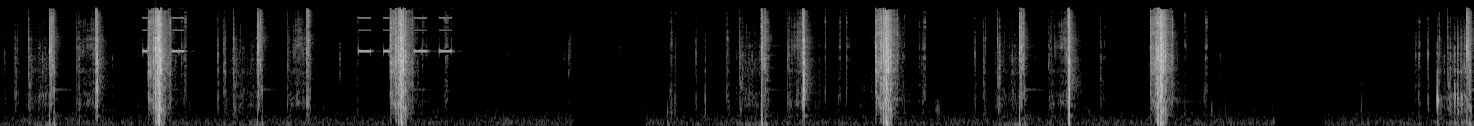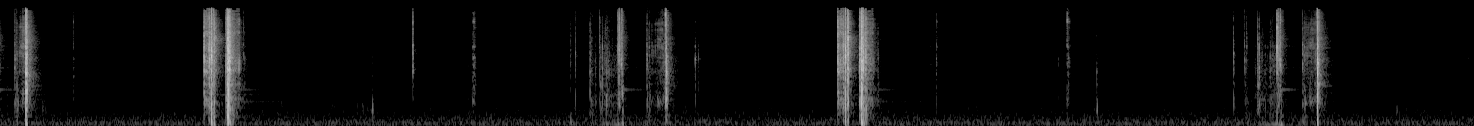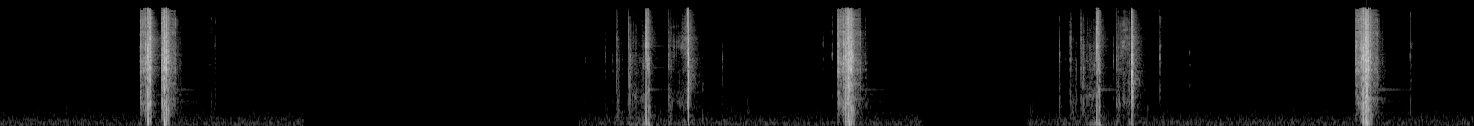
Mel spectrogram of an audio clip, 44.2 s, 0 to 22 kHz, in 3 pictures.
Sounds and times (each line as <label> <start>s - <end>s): shutter release 0.4s - 4.6s
shutter release 43.0s - 43.4s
